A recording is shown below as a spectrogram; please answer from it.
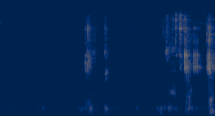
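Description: Small costume jewelry being handled and set down: two light clicks a little under a second in, then a short flurry of clicks and clinks near the end.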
